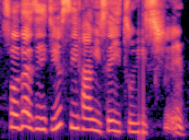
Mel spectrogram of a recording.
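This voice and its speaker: A man's voice: very high-pitched, expressive, normal speed, slight background noise. A man with a Nigerian accent giving earnest opinionated commentary, repeating himself with many fillers. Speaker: video commentator.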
